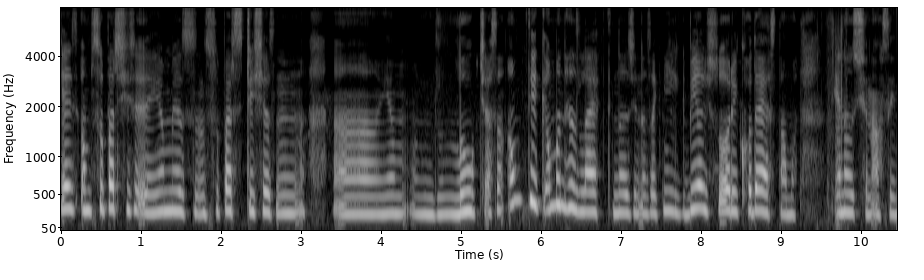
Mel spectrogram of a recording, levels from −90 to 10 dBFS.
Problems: none marked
